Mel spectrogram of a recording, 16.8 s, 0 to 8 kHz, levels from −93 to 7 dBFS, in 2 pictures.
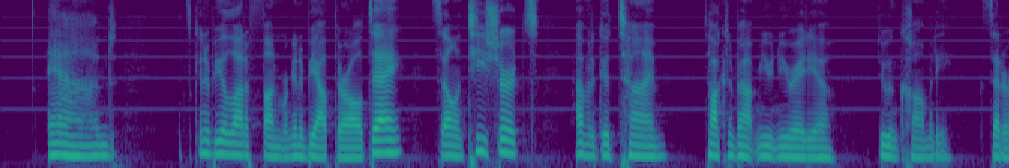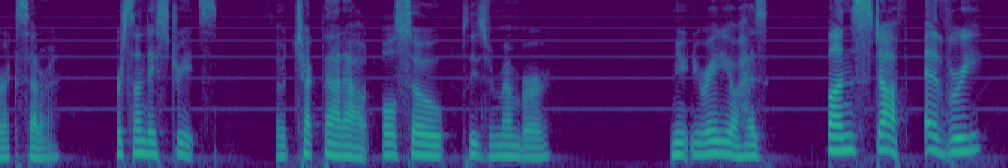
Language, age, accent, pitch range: English, 40-59, American, 130-185 Hz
